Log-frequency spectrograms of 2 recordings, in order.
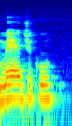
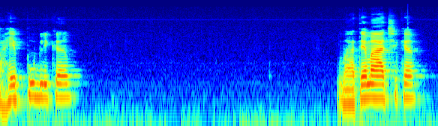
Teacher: a sílaba tônica é a antepenúltima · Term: proparoxítona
